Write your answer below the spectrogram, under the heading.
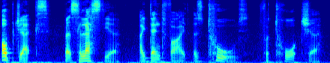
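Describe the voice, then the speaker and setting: Deep-voiced man narrating dramatically. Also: very animated, measured pace, fairly bright tone, dry recording. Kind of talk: dramatic scripted narration of dark fan fiction.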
